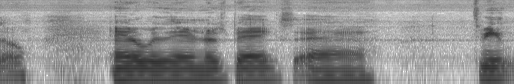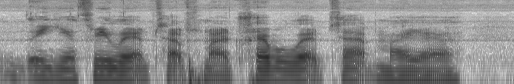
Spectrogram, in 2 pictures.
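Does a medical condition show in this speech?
Yes: cerebral palsy; diplegia.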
